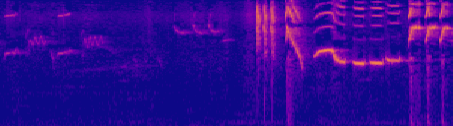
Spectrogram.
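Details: Tledekan songbird in breeding condition, looking for a rival. Faint high whistles open, then a loud burst of sharp descending notes, a long sliding whistle, and quick repeated high chips at the end.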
